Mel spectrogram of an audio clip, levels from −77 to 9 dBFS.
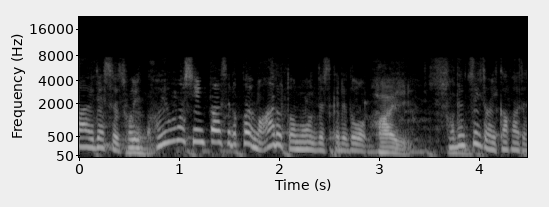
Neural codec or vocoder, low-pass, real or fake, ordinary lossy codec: codec, 16 kHz, 8 kbps, FreqCodec, smaller model; none; fake; none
